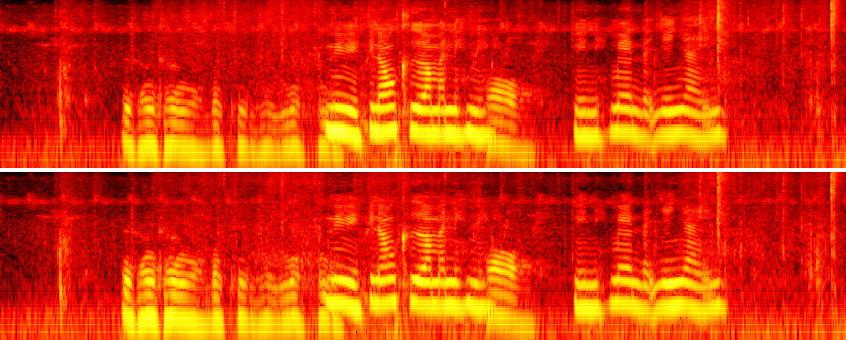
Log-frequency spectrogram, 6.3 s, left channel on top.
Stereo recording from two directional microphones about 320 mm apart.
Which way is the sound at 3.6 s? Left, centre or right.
Right.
